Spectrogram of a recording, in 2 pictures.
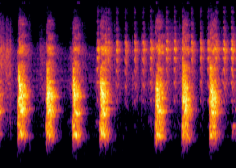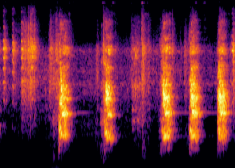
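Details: Mitsy, a working cocker spaniel, barks at a child's battery-powered moving toy puppy: loud, sharp barks about twice a second with short gaps, alongside a rapid mechanical yapping from the toy.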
